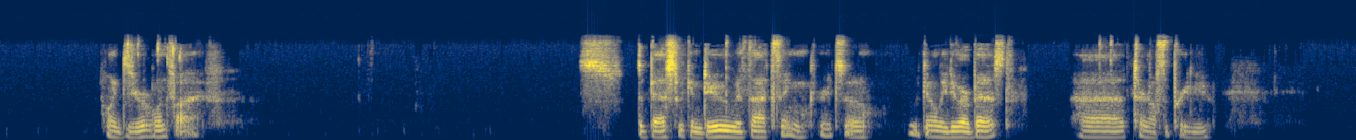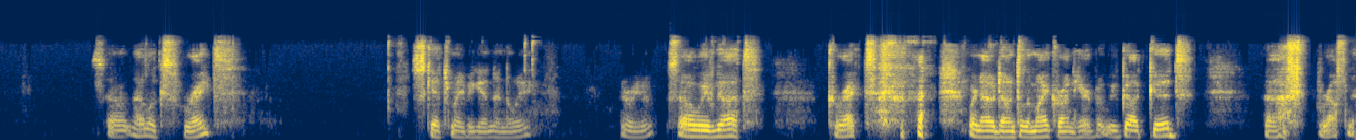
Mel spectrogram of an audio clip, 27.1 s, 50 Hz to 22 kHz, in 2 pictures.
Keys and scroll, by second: 0.7-1.9 typing.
